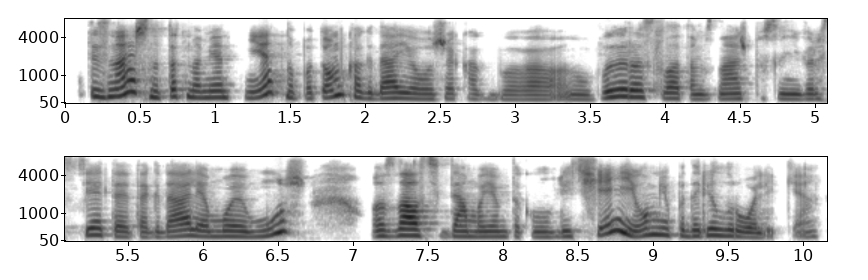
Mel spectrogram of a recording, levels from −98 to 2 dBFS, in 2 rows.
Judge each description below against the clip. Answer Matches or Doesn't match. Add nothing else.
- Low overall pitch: Doesn't match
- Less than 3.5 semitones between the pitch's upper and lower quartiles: Doesn't match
